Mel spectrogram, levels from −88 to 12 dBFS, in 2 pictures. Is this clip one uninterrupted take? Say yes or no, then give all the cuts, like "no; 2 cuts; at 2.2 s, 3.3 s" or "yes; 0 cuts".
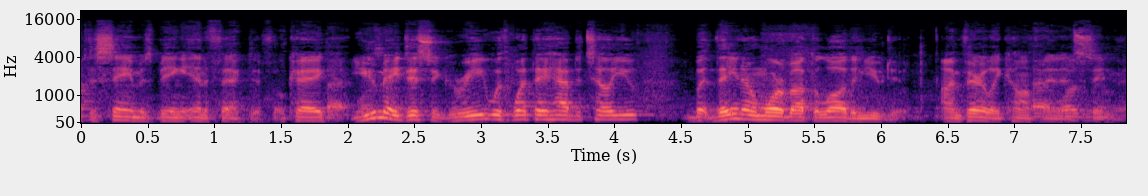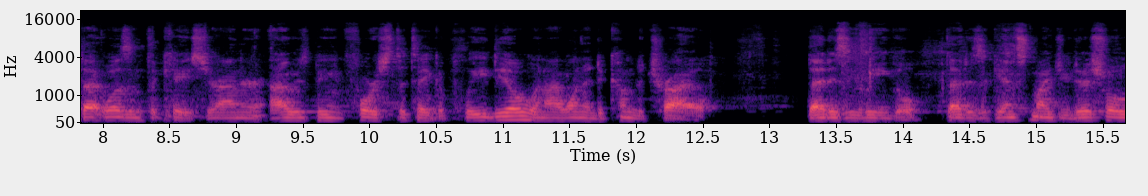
yes; 0 cuts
